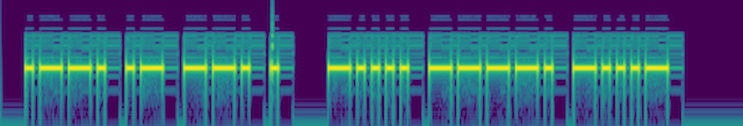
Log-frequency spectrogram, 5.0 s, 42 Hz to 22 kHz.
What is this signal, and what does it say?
Morse code, heard as a keyed tone, about 25 wpm, 750 Hz. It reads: PAGE 69<BT>
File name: cwa / W1AW-Level3 / 25WPM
